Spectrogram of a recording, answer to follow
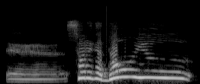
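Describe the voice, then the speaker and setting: A man hosting an internet talk show rambles through a solo monologue, telling stories in a Kansai Japanese accent. His pitch is lively, his speed normal, and his voice has vocal fry. He's chatty, stammering often with restarts and fillers, and the live-stream audio sounds muffled.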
